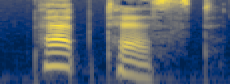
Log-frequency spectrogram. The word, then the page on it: pap test: British English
